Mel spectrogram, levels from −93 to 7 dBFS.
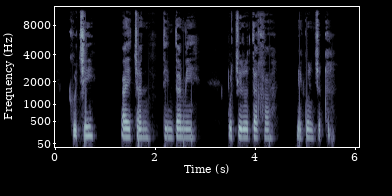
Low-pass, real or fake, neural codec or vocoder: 10.8 kHz; real; none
